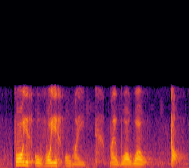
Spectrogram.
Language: English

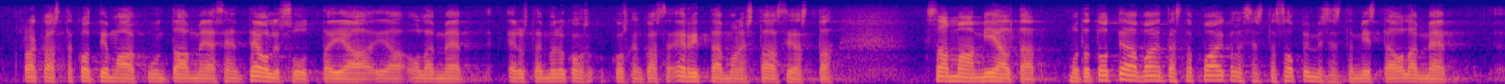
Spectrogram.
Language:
Finnish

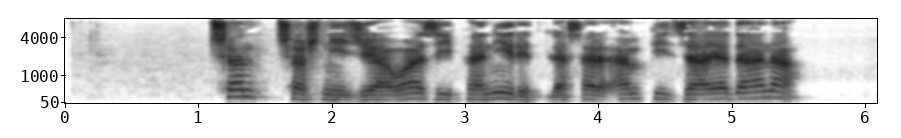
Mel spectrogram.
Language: Central Kurdish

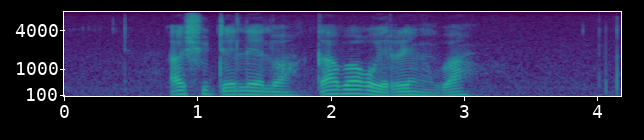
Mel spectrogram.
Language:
Northern Sotho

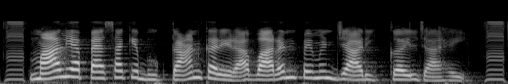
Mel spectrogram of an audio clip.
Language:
Magahi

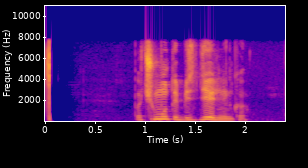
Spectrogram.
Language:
Russian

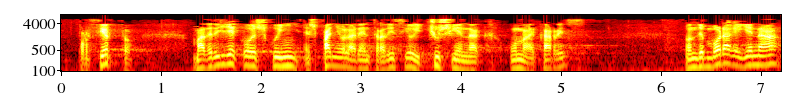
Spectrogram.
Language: Basque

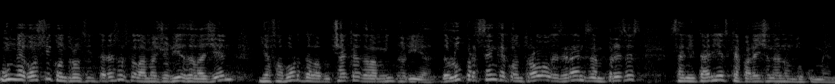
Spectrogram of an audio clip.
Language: Catalan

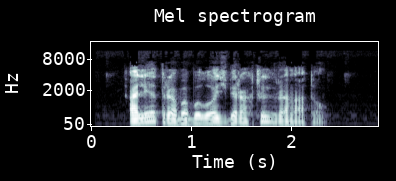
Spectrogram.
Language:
Belarusian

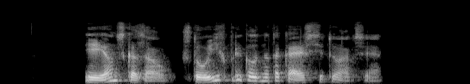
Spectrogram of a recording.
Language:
Belarusian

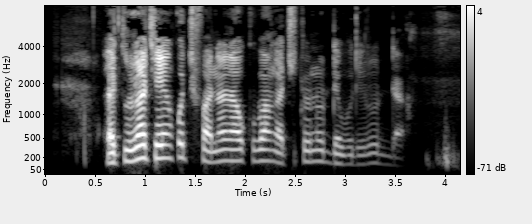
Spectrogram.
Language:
Ganda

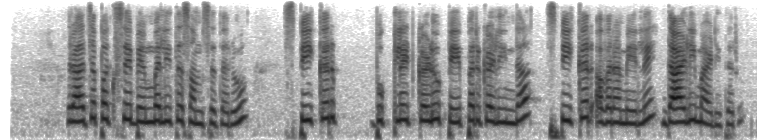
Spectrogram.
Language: Kannada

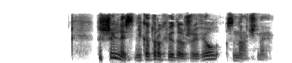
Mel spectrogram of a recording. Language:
Belarusian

